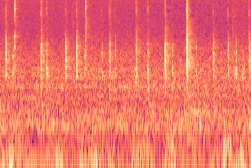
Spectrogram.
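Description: Quick, light clicking of keys as a prompt is typed on a computer keyboard, a fast irregular patter that stays soft and close with no talking over it.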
